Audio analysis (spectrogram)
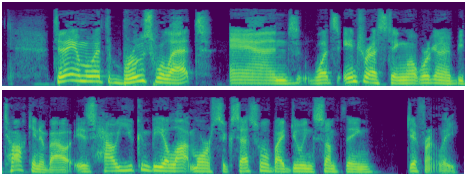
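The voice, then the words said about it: Strained, worn-out voice. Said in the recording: “my voice is going... I had two coaching calls and six podcasts yesterday, and my voice is feeling it”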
